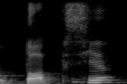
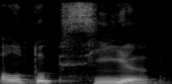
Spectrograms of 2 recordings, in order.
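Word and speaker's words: autópsia: o duplex ou duplex aqui ao tópsia ou autopsia Os dois estão corretos são tópsia ou autopsia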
